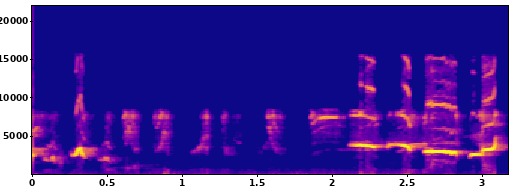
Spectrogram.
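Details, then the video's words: Excited magpie-robin, tail fanned in an emotional display, delivering its full song: a few bright whistles and sparse chips, then a loud burst of fast, sweeping, warbled phrases. "Kacer mana yang tak mau respons dengar kacer ini | buka ekor bongkar isian penuh gaya emosi"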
